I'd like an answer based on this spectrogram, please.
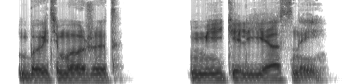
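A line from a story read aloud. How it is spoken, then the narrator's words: Viking's skeptical snort. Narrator (Russian): хмыкнул викинг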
